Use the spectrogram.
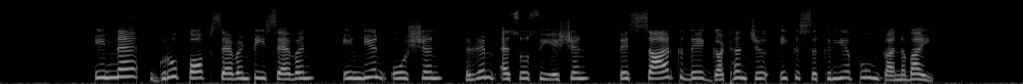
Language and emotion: Dogri, neutral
